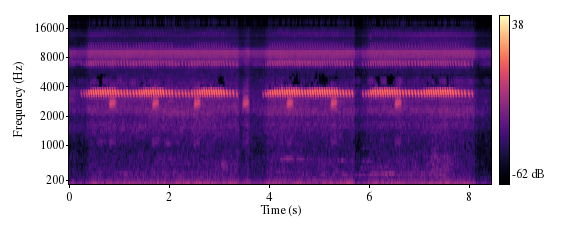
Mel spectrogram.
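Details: Night insects trill in high, pulsing bursts of about two seconds with short pauses between them, and lower chirps dotted across each burst. The sound fades away at the very end.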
